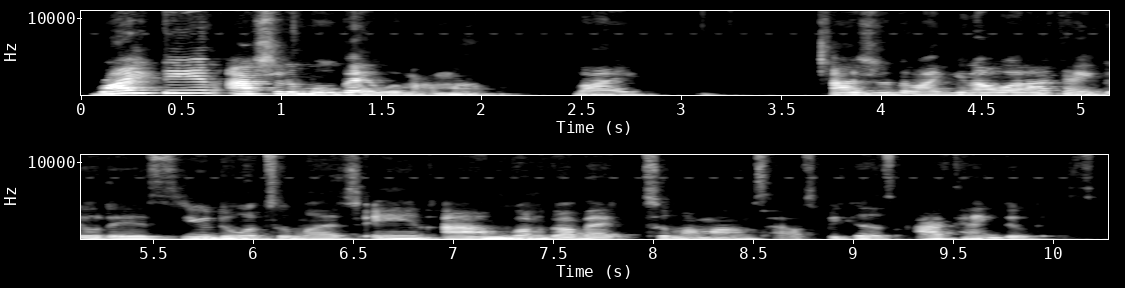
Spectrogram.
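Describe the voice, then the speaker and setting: A young woman from Ohio shares her personal testimony on a livestream, speaking candidly in loose everyday slang. Her voice has a gravelly fry, and her pitch sits in an ordinary middle range. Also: fairly bright tone. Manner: casual, candid storytelling with slang and many fillers. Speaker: podcast host telling her testimony.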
